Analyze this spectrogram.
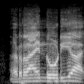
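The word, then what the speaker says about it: rhinorrhea: राइनोरिया, इसको पढ़ते क्या है? राइनोरिया, ध्यान से देख लीजिएगा, राइनोरिया पढ़ते हैं आप।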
